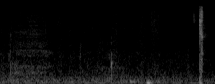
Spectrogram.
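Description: Quiet room tone with a few faint ticks from a red wine glass being swirled on a cloth-covered table and lifted.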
